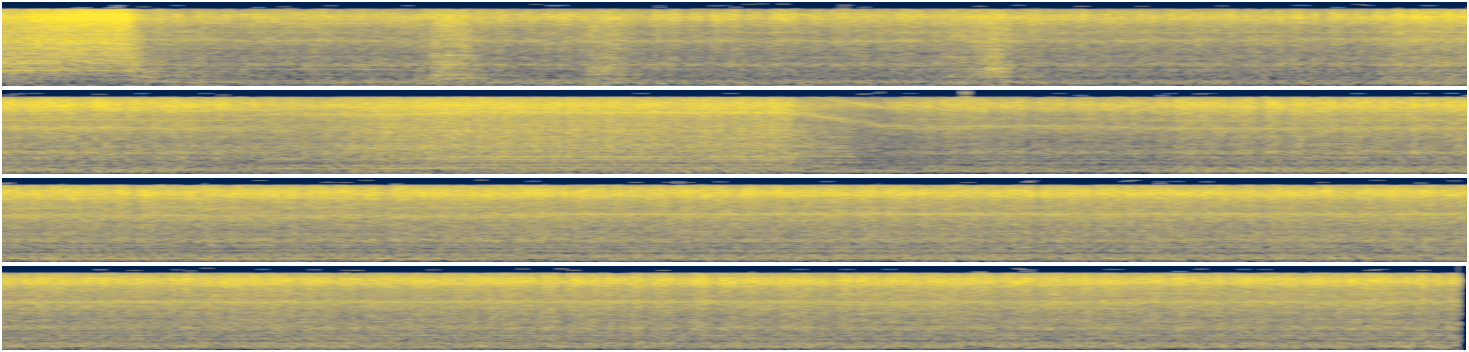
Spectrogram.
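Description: Hemi drag-race car engine idling, heard from inside the cockpit. A loud rushing hiss cuts off in the first second, and the engine note shifts briefly about a third of the way through before settling into a steady idle.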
